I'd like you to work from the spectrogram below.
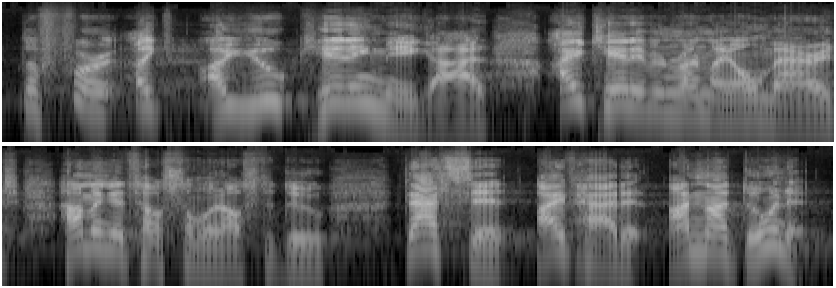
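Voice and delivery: high, loud angry rant; furious protest. Retold or imitated. Angry at God before the counseling appointment, shouting. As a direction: throw it back at God, fed up.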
